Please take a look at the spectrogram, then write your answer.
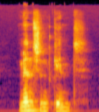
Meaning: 1. human child 2. a human person
- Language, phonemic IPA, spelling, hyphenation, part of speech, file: Dutch, /ˈmɛn.sə(n)ˌkɪnt/, mensenkind, men‧sen‧kind, noun, Nl-mensenkind.ogg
